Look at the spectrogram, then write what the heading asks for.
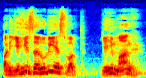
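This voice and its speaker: A man's voice: on the high side, animated, normal speed. A male news anchor giving an impassioned, preachy commentary, exhorting viewers and firing off rhetorical questions.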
